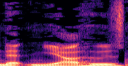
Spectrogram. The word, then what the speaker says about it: Netanyahu: Before we leave, Brian, last week you were having a little trouble pronouncing Netanyahu's name.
